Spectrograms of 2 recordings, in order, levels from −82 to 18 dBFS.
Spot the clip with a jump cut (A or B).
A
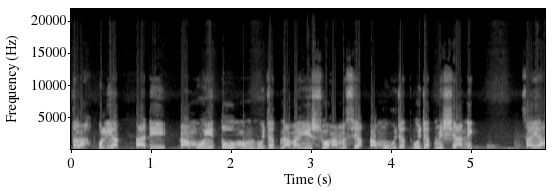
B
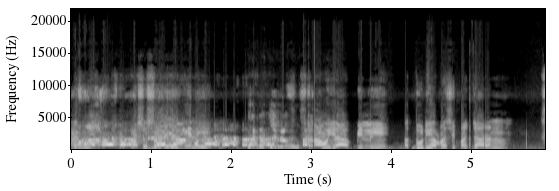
B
